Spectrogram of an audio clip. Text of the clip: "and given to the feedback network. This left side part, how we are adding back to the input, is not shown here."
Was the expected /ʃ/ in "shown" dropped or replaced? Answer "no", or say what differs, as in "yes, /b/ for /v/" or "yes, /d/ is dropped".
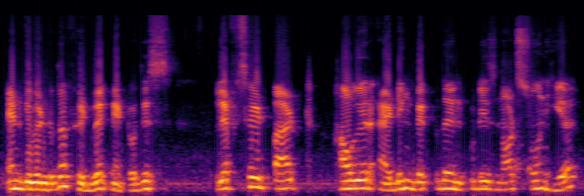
yes, /s/ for /ʃ/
